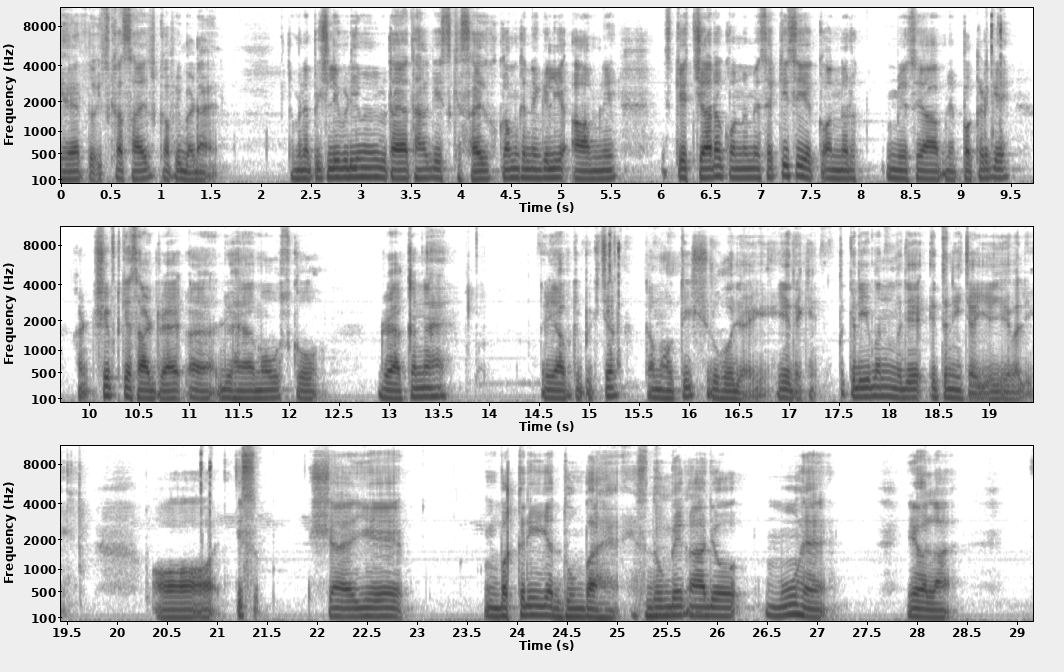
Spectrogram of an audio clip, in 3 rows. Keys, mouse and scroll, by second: 9.3-13.4 drag, 15.2-19.6 shift+drag.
